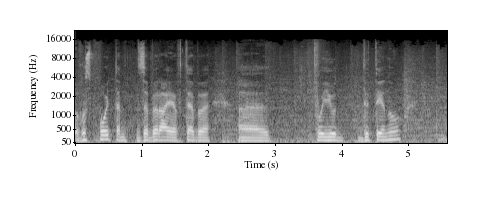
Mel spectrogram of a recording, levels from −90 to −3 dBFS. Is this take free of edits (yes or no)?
yes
